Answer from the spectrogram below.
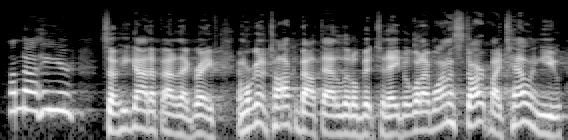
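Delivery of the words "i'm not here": high playful Jesus voice; Jesus quoted. Retold or imitated. Speaker voicing Jesus at the empty tomb, high playful voice. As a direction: pitch way up for Jesus saying it. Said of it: "He was like".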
